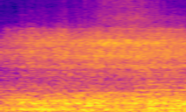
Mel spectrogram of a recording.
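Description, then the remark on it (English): An airplane's port engines are started during pre-takeoff checks, running with a loud, steady droning roar, its low rumble holding evenly throughout with no voices over it. “Port engine one, port engine two.”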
